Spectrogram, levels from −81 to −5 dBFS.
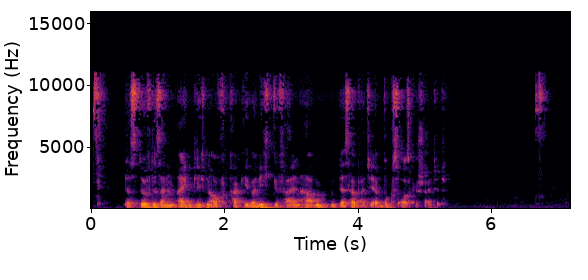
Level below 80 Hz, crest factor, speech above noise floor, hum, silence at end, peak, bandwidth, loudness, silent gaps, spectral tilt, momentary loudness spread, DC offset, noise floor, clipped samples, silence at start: -54 dBFS; 20 dB; 37 dB; none; 0.35 s; -10 dBFS; 11.5 kHz; -30 LUFS; none; -5.5 dB/octave; 15 LU; under 0.1%; -67 dBFS; under 0.1%; 0.05 s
